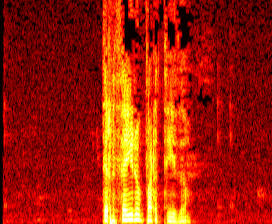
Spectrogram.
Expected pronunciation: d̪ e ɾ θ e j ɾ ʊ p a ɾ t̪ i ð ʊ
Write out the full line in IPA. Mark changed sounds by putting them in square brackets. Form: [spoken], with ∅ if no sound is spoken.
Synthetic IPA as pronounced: [t̪] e ɾ θ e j ɾ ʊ p a ɾ t̪ i ð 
